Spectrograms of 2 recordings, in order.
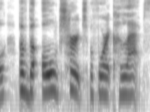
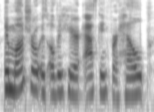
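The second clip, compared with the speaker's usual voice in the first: normal talking voice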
